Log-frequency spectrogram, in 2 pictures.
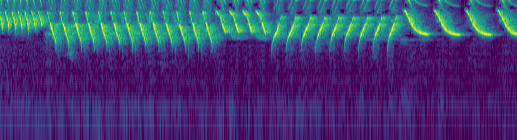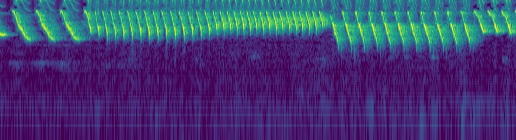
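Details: Canary song used to prepare females for mating: loud, fast high trills and rolls delivered in long runs, switching midway to a burst of sweeping downslurred whistled notes, then back to rapid repeated trilled phrases.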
